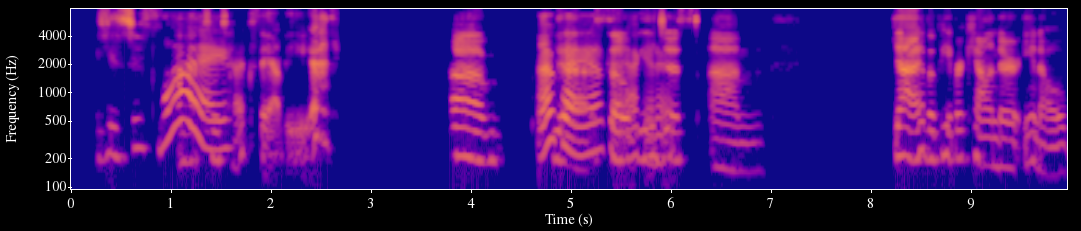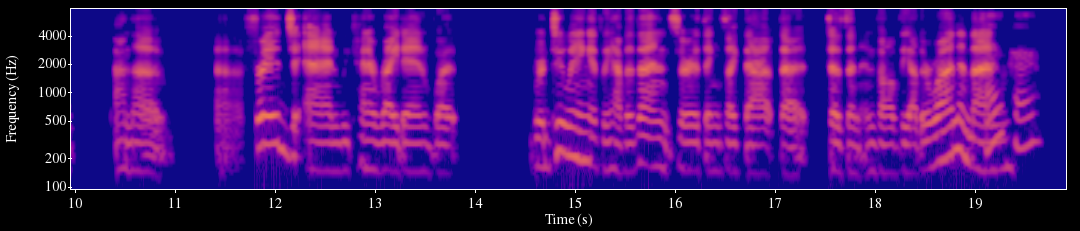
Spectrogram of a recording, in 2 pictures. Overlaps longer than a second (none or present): present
